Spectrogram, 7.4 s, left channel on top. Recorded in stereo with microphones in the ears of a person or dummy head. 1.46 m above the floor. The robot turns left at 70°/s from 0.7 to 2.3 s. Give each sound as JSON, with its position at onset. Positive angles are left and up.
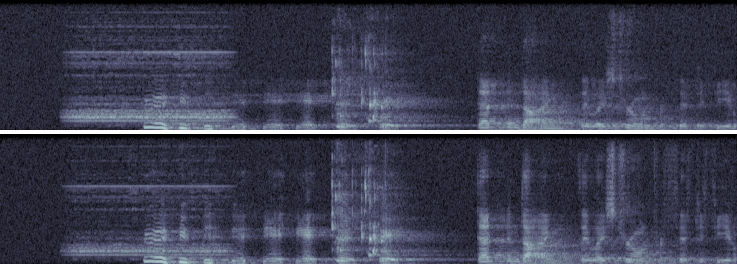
{"t": 1.4, "sound": "laughter", "azimuth_deg": -15, "distance_m": 0.8}
{"t": 3.3, "sound": "dripping", "side_deg": -20, "distance_m": 2.0}
{"t": 4.8, "sound": "a man speaking", "side_deg": -45, "distance_m": 3.0}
